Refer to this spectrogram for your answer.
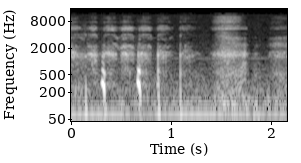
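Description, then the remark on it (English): A pair of quick, muffled sneezes about half a second apart, short and fairly soft, followed by faint background noise with no talking. “Uh-oh. Bless you.”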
